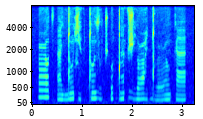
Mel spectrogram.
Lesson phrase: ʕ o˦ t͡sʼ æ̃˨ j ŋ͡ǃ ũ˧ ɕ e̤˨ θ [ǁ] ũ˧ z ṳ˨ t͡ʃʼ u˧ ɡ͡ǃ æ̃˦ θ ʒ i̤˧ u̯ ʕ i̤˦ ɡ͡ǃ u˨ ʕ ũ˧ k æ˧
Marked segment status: incorrect: ǃ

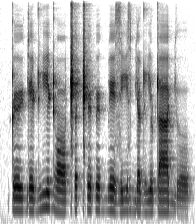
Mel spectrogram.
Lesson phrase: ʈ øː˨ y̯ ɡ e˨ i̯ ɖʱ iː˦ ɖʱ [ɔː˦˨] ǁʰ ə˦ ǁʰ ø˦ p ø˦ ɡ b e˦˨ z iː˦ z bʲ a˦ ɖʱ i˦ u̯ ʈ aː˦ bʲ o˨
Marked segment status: incorrect: ɔː˨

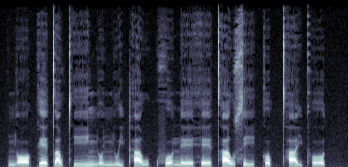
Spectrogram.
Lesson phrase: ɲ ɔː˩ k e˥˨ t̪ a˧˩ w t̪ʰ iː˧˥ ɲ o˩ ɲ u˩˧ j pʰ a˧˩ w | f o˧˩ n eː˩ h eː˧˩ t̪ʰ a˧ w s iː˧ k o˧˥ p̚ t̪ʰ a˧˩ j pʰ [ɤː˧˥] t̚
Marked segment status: incorrect: oː˧˥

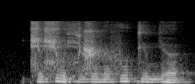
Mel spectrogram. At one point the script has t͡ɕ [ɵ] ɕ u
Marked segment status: correct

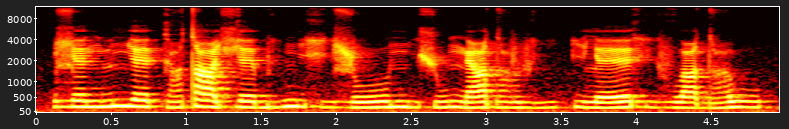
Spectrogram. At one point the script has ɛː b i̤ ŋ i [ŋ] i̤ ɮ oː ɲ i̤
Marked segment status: incorrect: x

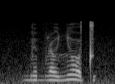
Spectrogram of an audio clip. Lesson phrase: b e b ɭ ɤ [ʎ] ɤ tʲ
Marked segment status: correct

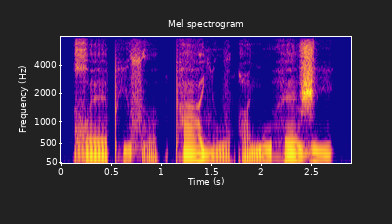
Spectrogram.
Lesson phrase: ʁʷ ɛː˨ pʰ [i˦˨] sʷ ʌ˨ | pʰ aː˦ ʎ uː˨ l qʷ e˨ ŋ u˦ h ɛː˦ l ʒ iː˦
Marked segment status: incorrect: i˦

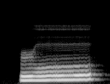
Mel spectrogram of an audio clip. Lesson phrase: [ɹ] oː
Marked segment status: correct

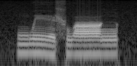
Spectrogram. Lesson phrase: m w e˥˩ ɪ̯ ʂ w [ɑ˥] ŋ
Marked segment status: correct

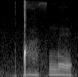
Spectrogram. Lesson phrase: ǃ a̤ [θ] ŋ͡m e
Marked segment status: correct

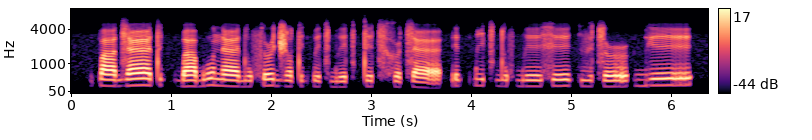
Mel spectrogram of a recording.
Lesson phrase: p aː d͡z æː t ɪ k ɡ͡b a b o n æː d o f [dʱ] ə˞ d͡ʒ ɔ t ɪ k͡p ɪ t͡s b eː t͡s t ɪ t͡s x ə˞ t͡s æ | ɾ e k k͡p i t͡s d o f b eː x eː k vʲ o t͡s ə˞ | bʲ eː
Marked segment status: incorrect: ɾ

